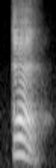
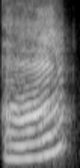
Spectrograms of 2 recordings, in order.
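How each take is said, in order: First: "é" short and open, jaw dropped; short E contrast. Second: "É" stretched wide, as ae, rising; smile-stretch a long "É"; short A contrast. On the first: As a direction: cut "é" short. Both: Shown as a demonstration. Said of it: "Tá vendo a diferença".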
